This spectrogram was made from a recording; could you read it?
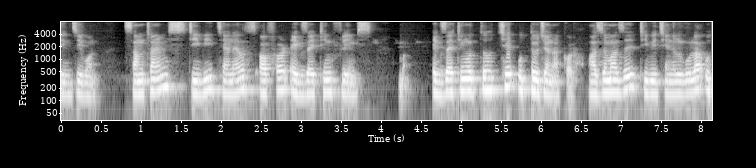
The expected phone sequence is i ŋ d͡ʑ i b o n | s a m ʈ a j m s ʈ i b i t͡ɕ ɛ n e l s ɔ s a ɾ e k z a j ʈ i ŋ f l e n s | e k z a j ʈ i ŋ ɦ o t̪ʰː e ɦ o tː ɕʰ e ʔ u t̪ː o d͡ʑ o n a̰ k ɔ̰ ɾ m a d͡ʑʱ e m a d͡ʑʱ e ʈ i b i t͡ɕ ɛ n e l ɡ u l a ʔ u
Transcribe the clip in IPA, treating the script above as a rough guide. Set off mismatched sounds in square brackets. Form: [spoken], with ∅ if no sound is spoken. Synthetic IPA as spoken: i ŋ d͡ʑ i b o n | s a m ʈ a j m s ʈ i b i t͡ɕ ɛ n e l s ɔ [f] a ɾ e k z a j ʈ i ŋ f l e [m] s | e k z a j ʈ i ŋ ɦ o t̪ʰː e ɦ o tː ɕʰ e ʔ u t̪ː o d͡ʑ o n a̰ k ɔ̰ ɾ m a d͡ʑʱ e m a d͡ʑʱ e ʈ i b i t͡ɕ ɛ n e l ɡ u l a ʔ u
